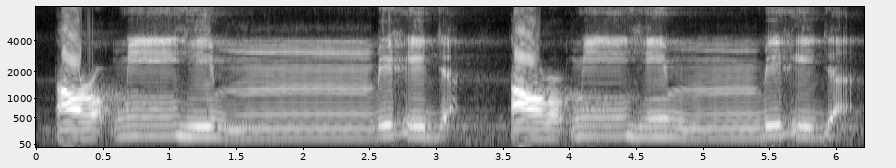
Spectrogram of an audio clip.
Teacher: apabila mim sukun bertemu dengan ba, namanya hukum ikhfa syafawi, disamarkan.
